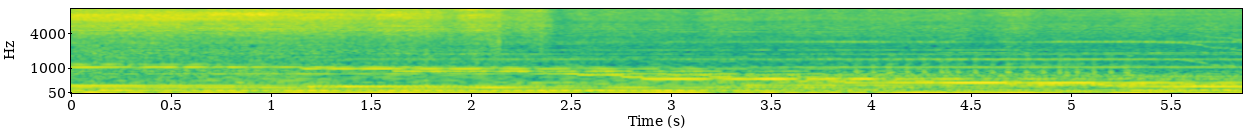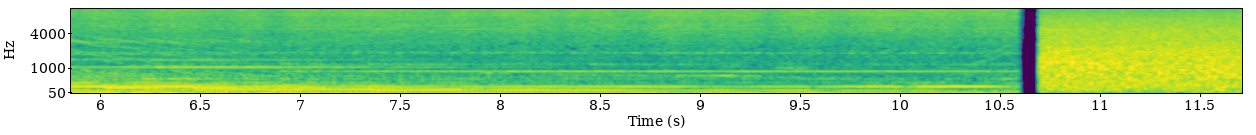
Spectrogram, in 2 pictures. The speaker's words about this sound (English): This is what rain sounds like on a tin roof. It's mesmerizing. It's hypnotizing. It gives me great peace. It also makes me very sleepy.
